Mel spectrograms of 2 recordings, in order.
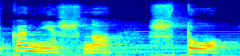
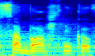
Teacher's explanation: До этого времени подобные фамилии могли писаться как через ЧН, так и через ШН, поскольку орфоэпия, произношение русское, предполагает произношение во многих случаях Ш вместо Ч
